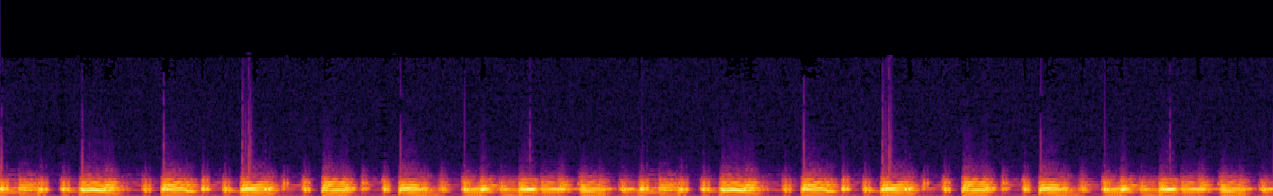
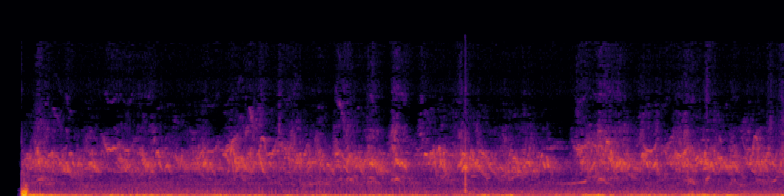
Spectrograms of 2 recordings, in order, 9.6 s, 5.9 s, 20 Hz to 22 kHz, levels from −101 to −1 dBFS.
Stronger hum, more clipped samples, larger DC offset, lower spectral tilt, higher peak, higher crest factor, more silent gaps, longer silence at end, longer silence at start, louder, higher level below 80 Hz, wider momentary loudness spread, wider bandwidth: neither; neither; neither; first, -8 dB/octave vs -5.5 dB/octave; first, 0 dBFS vs -10 dBFS; second, 14 dB vs 26 dB; neither; about the same, 0 s vs 0 s; second, 0 s vs 0.15 s; first, -16 LUFS vs -37 LUFS; second, -54 dBFS vs -40 dBFS; first, 8 LU vs 4 LU; second, 3.9 kHz vs 10 kHz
